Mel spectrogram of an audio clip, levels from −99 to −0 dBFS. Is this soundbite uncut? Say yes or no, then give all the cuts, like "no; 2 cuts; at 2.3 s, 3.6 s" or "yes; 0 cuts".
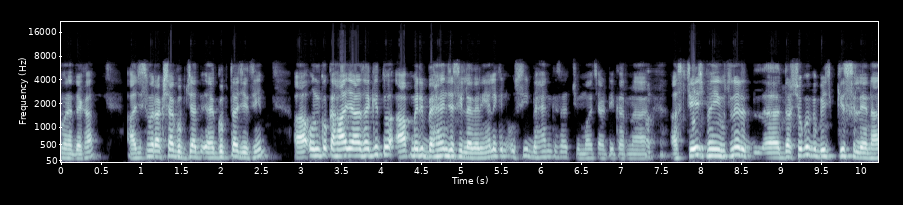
yes; 0 cuts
